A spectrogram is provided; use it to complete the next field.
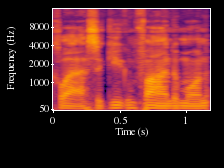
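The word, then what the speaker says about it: CLSC: uh Pasadena classic and that's C LSC pronounced classic you can find them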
